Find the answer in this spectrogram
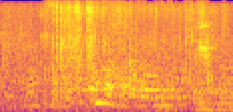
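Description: A crowded flock of goats and sheep bleating, several calls overlapping, starting about half a second in.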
